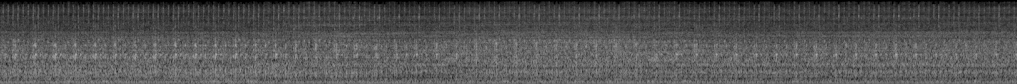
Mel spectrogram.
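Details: Honda CR-V at idle: light, fairly even ticking/clacking about two to three times a second over the engine; engine ticking noise, cause unknown to the owner.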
